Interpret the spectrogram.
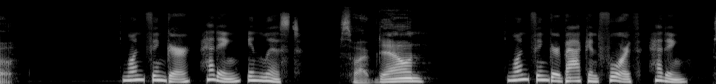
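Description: From 2.04 to 2.63 s the speech runs 6% fast and rises 101 cents, about a semitone, then snaps back: a drift correction step, likely clock-matching software changing its playback rate in one step to refill or drain its buffer. Unlike wow, the shift is abrupt and steady, not wavering.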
